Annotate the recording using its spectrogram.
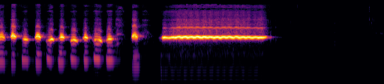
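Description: A trombone piece performed by mouth. It opens with a quick run of short, separate vocal notes, then moves to one long, steady whistled note held for nearly two seconds.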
